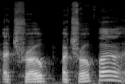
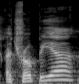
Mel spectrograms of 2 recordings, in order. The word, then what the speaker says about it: Atropia: Yes, and I think I've been calling it Atropa. It's Atropia. I want to get that pronunciation right, but it's a fake word.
